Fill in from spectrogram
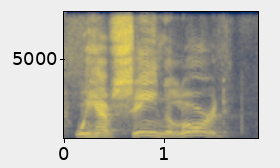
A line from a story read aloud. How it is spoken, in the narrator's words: exclaimed to him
